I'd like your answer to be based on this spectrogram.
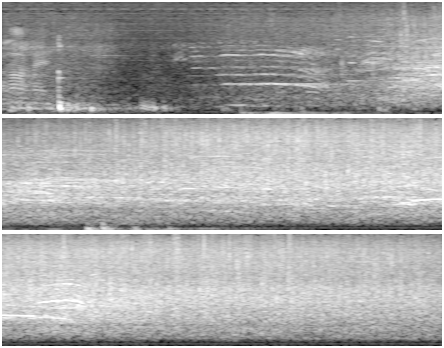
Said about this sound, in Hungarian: Most sem maradt el a szokásos hát bekiabálás, illetve a tapsvihar a Szentpéter téren, amellyel megköszönik Ferenc pápának a szavait, az ő áldását.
